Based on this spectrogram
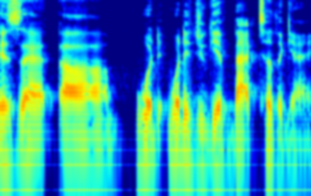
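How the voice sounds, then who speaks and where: Speaking fairly slowly in an American accent, a man has a dark, mellow tone and ordinary pitch variation. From Louisiana, then Seattle area. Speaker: pastor and motivational speaker. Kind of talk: casual interview chat. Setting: studio.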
